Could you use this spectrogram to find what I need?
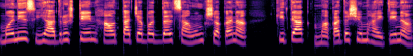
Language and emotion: Goan Konkani, neutral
